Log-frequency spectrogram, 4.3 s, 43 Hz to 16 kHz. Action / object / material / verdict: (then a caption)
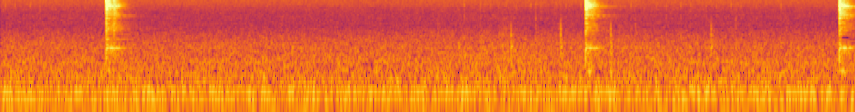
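tap / stainless steel pipe / stainless steel / none. A long, hollow, shiny stainless steel pipe lying horizontally on white foam-net supports is tapped repeatedly at its middle with a thin metal rod. Each tap gives a short, bright metallic clink with a tone near 1.3 kHz and a quick decay, spaced out over a steady low background hum.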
